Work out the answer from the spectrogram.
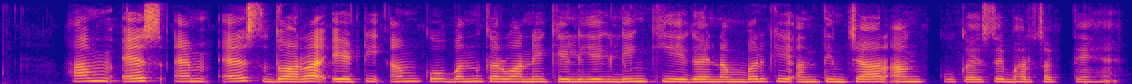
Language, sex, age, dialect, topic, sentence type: Hindi, female, 18-24, Awadhi Bundeli, banking, question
